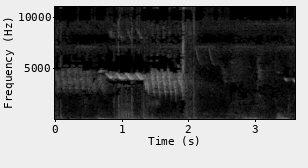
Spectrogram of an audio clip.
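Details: Lined seedeater, known in Brazil as bigodinho, in a singing duel against another bird; short high buzzy trill of quick repeated notes, ending abruptly, then quiet with faint background noise.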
